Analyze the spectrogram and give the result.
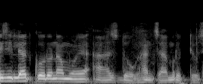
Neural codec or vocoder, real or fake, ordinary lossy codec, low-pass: none; real; none; 7.2 kHz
